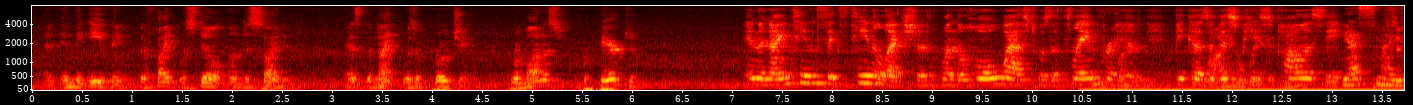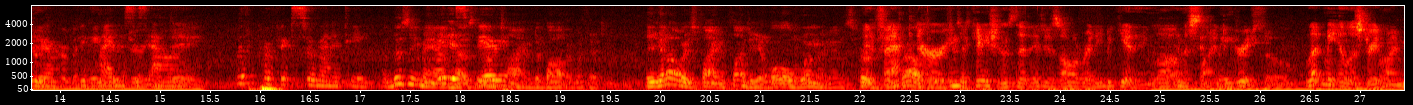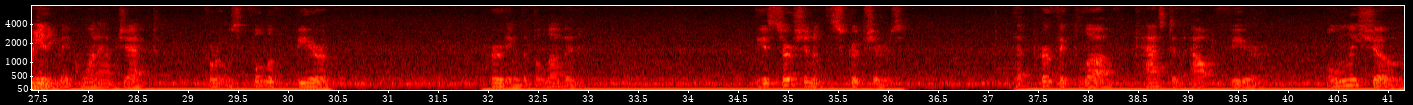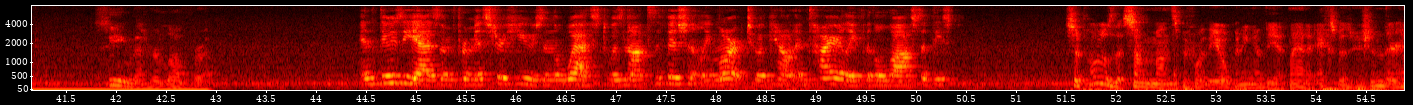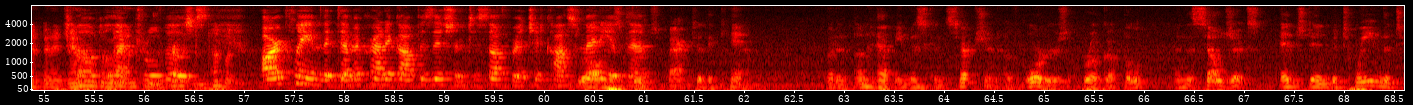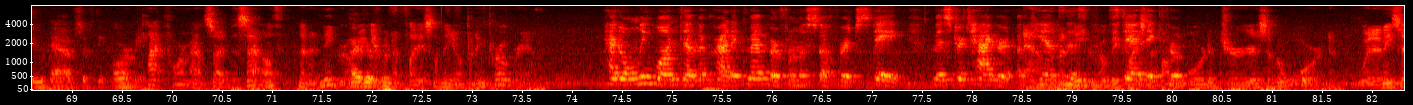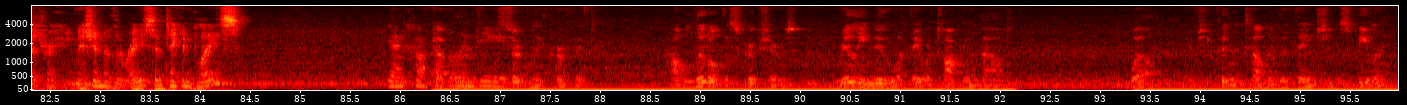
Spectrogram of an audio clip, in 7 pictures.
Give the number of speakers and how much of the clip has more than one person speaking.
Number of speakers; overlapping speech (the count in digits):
6, about 19%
